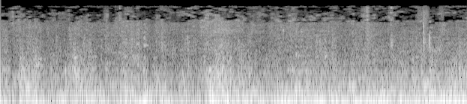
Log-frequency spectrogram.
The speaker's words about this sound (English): You can't start the car, you know, so she has to, you know, have it gone down the hill to have it started. Get some speed.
